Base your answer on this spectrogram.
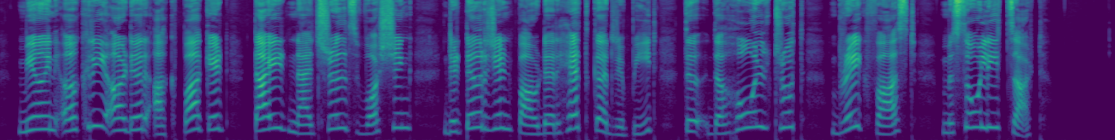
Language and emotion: Kashmiri, neutral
